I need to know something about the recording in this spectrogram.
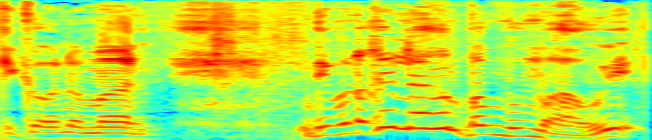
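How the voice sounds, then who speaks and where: A man's voice: a little high, huge pitch swings, moderate pace, darkish tone, slight background noise. A man playing a decent, faithful husband in his thirties in an audio melodrama, earnest, polite and hesitant when uneasy. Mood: warm, humble. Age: 30s. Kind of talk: melodramatic audio drama acting.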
